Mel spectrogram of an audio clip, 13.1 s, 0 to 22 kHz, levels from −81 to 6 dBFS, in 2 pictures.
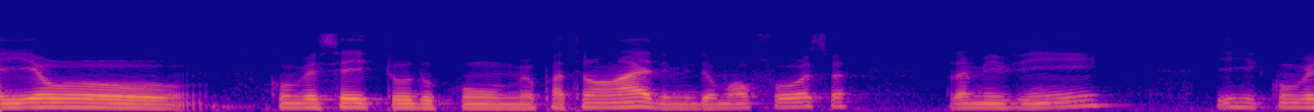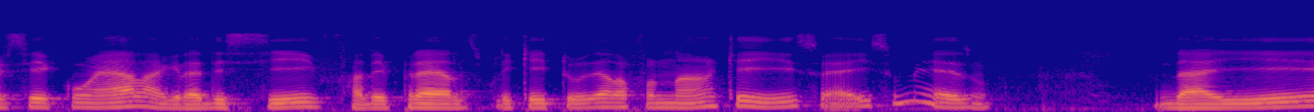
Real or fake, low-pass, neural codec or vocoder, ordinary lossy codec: real; 7.2 kHz; none; none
